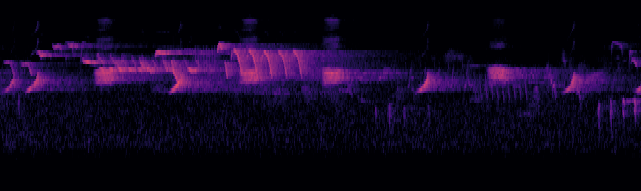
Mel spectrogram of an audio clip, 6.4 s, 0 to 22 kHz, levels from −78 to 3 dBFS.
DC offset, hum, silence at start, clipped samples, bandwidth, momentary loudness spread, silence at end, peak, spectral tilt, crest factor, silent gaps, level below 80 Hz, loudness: under 0.1%; none; 0 s; under 0.1%; 19.5 kHz; 18 LU; 0 s; -16 dBFS; 10.5 dB/octave; 18 dB; none; under -90 dBFS; -31 LUFS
